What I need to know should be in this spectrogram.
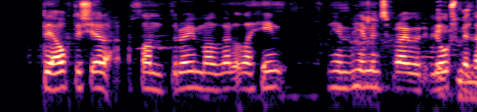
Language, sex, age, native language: Icelandic, male, 14, Icelandic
